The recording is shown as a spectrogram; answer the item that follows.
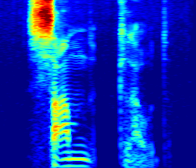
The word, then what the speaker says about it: SoundCloud: SoundCloud. Ok, detto bene, sì.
